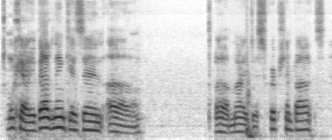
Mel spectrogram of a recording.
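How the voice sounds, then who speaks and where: A man hosting a political commentary monologue, speaking haltingly with many "uh"s and a tone of exasperated disbelief. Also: on the high side, animated, darkish tone, slight background noise, low-quality recording.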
